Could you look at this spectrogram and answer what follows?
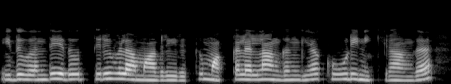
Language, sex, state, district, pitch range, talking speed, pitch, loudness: Tamil, female, Tamil Nadu, Kanyakumari, 210-240 Hz, 145 wpm, 225 Hz, -17 LUFS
